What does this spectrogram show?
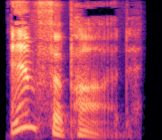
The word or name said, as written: amphipod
